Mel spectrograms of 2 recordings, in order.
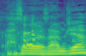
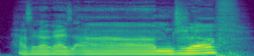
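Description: First: It is said very fast. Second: It is said at normal speed.

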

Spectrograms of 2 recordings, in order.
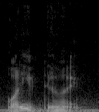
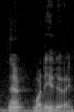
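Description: First: The question is asked with strong, open emotion. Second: The question is asked in a flat, neutral voice. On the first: It carries a feeling the partner can react to. The speaker calls it right. "But what if we say it like this?" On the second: It is an empty request for information. The speaker calls it wrong. "That's the worst, that's empty"

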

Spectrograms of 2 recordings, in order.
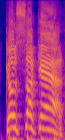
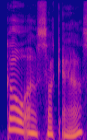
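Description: First: It is said harshly, as an insult. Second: It is said nicely, like a polite request.

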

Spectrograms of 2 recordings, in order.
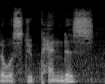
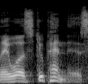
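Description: First: A blunt, tough, intimidating voice. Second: A put-on, sarcastic, gushing voice. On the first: The speaker is dismissive and threatening. The speaker calls it right. "responded to you like this" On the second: The answer is mocking the question. The speaker calls it wrong. "he was just making that voice being sarcastic"

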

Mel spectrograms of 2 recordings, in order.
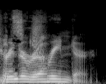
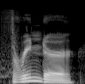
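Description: First: The name begins with a plain t sound. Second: The name begins with a th sound. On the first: This is how the company pronounces its name. The speaker calls it wrong. "it's Trinder. For some reason" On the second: This matches how the name is spelled. The speaker calls it right. "Even though it's Thrinder... is much better name"

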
